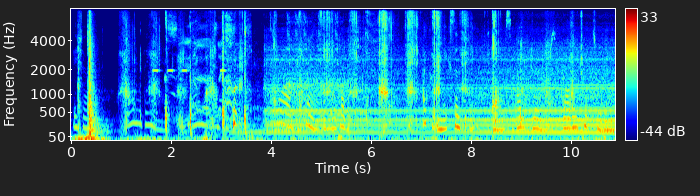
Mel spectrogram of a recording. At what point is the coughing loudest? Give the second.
3 s.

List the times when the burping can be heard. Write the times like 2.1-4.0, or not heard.
3.9-6.0.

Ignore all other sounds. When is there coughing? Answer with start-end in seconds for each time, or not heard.
1.9-3.6, 5.7-6.6.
